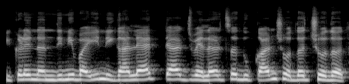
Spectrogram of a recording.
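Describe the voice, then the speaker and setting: A woman's voice: medium pitch, little pitch movement, brisk, dark tone. A woman giving a chatty voice-over review of a TV serial and speaking directly to her viewers.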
